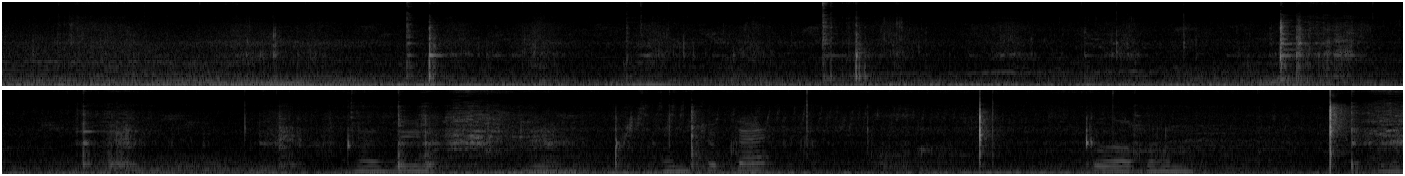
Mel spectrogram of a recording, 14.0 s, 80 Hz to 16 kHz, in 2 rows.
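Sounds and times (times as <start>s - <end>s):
faint sizzle: 0.0s - 14.0s
metal spatula scraping pan: 0.0s - 14.0s
spatula clinking against pan: 1.2s - 10.7s.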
